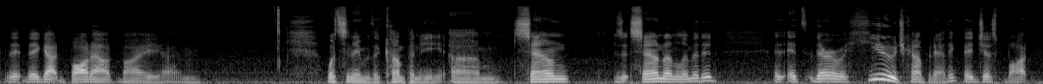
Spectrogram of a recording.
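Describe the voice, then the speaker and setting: A man's voice: on the low side, dark tone. An older man talking casually to the camera outdoors, answering a viewer's question in a chatty, rambling way with lots of fillers and restarts. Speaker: audio company founder answering viewer questions. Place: outdoors on stone steps by a garden.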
